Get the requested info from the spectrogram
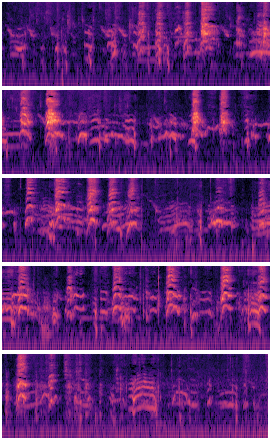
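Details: Litter of five puppies that lost their mother at six days old when dog thieves took her, now bottle-fed with milk; overlapping high, wavering whimpers and squeaky yelps rise and fall continuously through the recording, several pups crying at once.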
